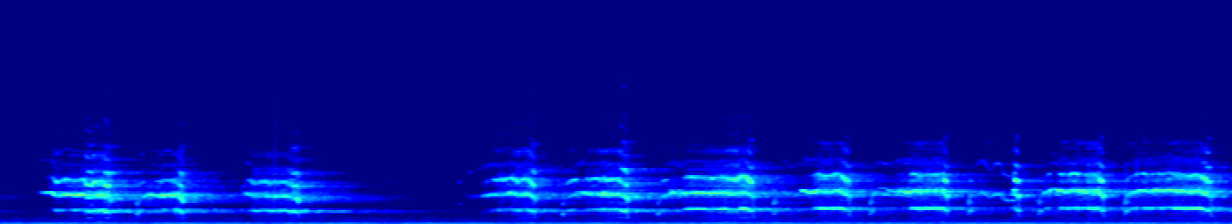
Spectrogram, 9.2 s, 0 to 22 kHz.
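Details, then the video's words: Angry peregrine falcon on a water-tower nest box, Orange, New South Wales, Australia, 8 November 2022, calling at its mate who brought no breakfast; two short harsh notes, a pause, then a fast run of grating, repeated wails. "Indigo angry on Dimaond for not bringing breakfast"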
